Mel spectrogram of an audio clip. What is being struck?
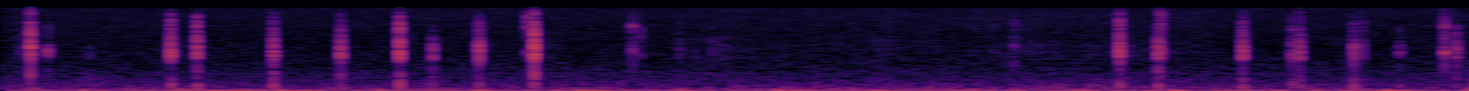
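Cardboard chocolate bar box.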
